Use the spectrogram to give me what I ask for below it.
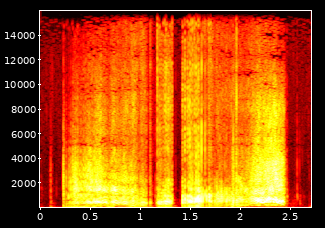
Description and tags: Zipper, recorded with a Zoom H1.
luggage, fastener, zipping, unzip, clothing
